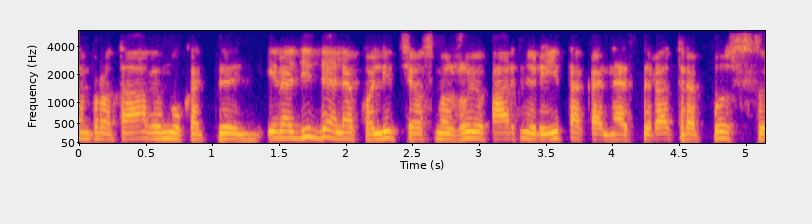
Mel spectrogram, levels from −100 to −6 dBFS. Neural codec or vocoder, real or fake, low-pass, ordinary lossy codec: vocoder, 22.05 kHz, 80 mel bands, Vocos; fake; 5.4 kHz; Opus, 64 kbps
